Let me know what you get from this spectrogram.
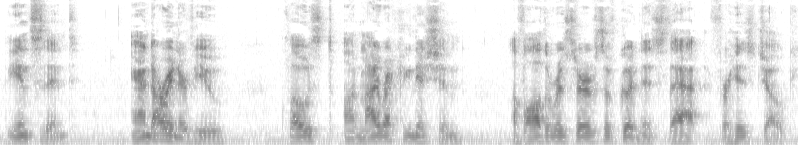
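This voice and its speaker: A man reading a classic story aloud as an audiobook, with a theatrical, deliberate and emphatic delivery. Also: fairly low pitch, slight background noise. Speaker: audiobook reader. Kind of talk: dramatic literary narration.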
